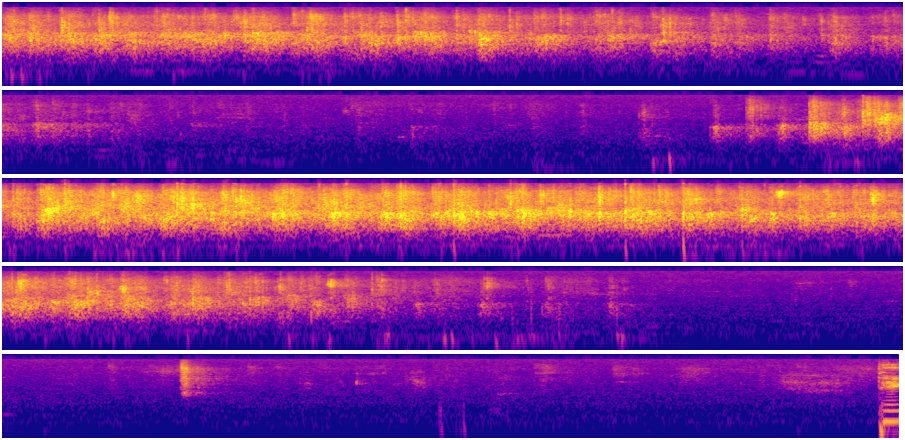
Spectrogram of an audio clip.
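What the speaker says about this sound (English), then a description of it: "Let's give her another round of applause." Audience applause after a woman's song performance at a youth event in Ghana, swelling twice in long sustained rounds of clapping, with a quieter dip between and a few scattered claps trailing off at the end.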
